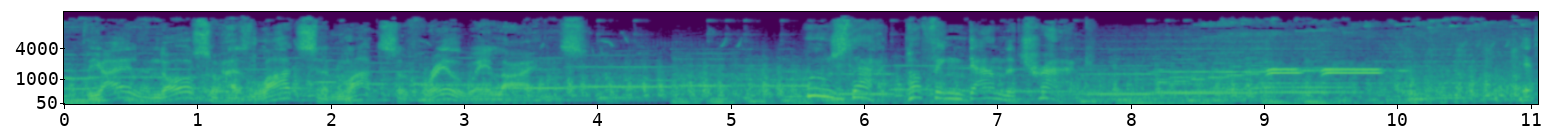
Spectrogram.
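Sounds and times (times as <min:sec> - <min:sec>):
background music: 0:00.0 - 0:11.0
steam locomotive whistle toots: 0:08.3 - 0:10.3.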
